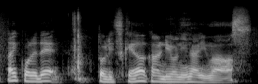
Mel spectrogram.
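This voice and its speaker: Male how-to narrator, mid pitch, polite and measured, step-by-step. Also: lively intonation, a little hiss or hum. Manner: polite, measured, repeats "hai" between steps. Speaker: product installation instructor.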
